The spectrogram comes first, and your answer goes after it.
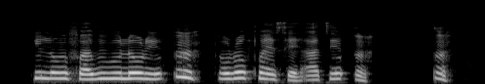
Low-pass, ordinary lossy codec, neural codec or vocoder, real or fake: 7.2 kHz; AAC, 48 kbps; none; real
